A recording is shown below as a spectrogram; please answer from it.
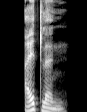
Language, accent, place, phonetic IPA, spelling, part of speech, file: German, Germany, Berlin, [ˈaɪ̯tlən], eitlen, adjective, De-eitlen.ogg
- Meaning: inflection of eitel: 1. strong genitive masculine/neuter singular 2. weak/mixed genitive/dative all-gender singular 3. strong/weak/mixed accusative masculine singular 4. strong dative plural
